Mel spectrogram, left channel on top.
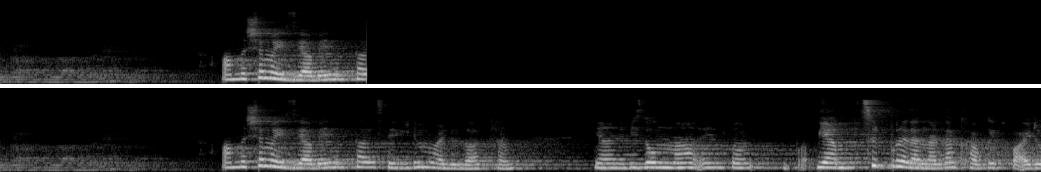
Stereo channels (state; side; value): drops out; left; at 3.7 s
